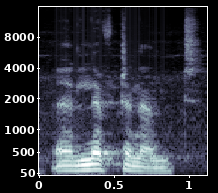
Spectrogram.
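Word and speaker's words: lieutenant: দেখেন আপনারা উচ্চারণটা কেমন লিউটেনেন্ট উচ্চারণটা হয় লিউটেনেন্ট কিন্তু এখানে এটার উচ্চারণটা হবে লেফটেনেন্ট তো এই লেফটেনেন্ট অর্থ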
